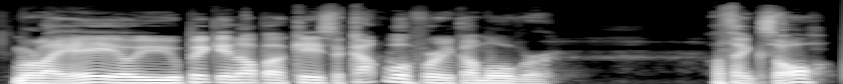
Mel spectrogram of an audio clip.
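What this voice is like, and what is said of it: Put-on Upper Midwest Canadian-sounding accent. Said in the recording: “Not with that accent ... Feels a little more Canadian.”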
